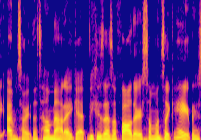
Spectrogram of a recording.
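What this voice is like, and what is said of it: Usual voice. Nothing is said of it.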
